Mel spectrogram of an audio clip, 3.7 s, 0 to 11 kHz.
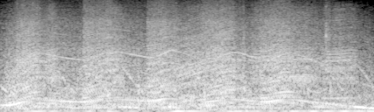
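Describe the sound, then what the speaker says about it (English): A 1000 hp police car engine revs hard, its pitch climbing and falling in repeated surges under a dense, roaring mechanical noise, heard loud and steady throughout. "You just want to hear it rev, though."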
